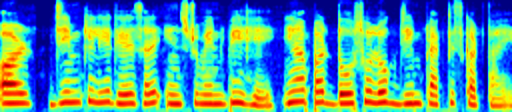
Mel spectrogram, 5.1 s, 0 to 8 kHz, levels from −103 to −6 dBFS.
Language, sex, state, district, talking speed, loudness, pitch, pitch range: Hindi, female, Bihar, Darbhanga, 210 wpm, -20 LUFS, 250 Hz, 240-275 Hz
